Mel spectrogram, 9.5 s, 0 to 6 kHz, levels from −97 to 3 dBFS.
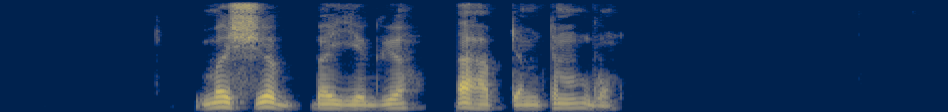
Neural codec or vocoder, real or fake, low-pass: none; real; 5.4 kHz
